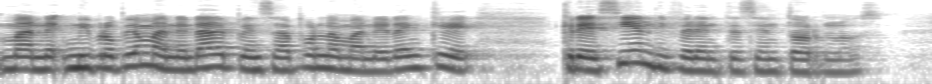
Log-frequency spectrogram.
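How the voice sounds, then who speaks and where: With fairly even intonation, a woman speaks at a fairly high pitch in an unremarkable speaking voice. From Mexico (near Puebla) and Colombia. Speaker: podcast host and medical student. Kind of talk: interview conversation.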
